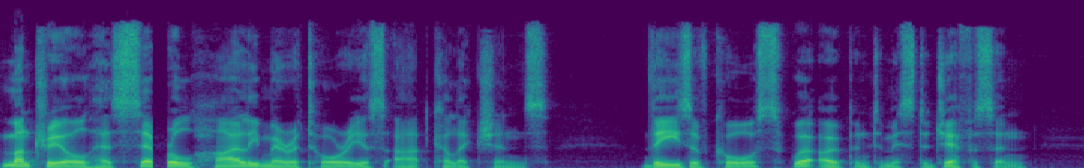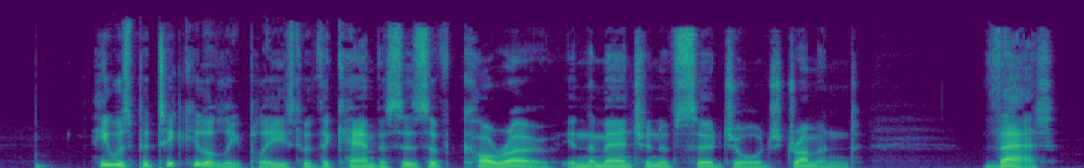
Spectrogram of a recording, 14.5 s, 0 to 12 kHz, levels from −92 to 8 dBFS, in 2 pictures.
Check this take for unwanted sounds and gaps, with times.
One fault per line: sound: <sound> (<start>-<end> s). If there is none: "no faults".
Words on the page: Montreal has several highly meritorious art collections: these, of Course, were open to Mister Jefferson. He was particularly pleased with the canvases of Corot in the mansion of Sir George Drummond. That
sound: dropout (1.0-1.1 s)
